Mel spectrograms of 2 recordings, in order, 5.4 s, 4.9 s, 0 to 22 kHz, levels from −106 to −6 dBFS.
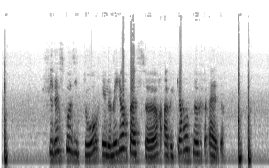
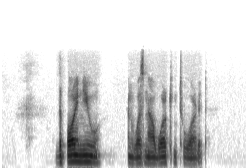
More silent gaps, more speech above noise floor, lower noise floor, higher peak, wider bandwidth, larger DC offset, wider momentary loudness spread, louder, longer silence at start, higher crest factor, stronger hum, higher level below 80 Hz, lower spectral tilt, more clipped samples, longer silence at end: neither; second, 38 dB vs 62 dB; second, -51 dBFS vs -84 dBFS; about the same, -2 dBFS vs -4 dBFS; about the same, 7.6 kHz vs 7 kHz; neither; second, 8 LU vs 19 LU; first, -14 LUFS vs -23 LUFS; second, 0.05 s vs 1.15 s; second, 14 dB vs 22 dB; neither; first, -56 dBFS vs -66 dBFS; first, -8.5 dB/octave vs -7 dB/octave; neither; second, 0.35 s vs 0.9 s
